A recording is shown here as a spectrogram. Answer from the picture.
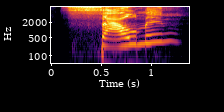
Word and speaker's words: salmon: Salmon. Is that what he said? You pronounce the L in salmon around me one more time, and I'm gonna fuck you up.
